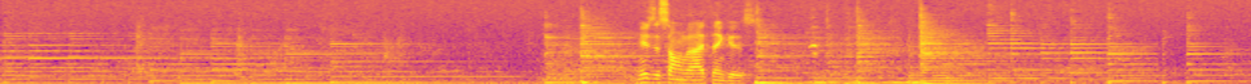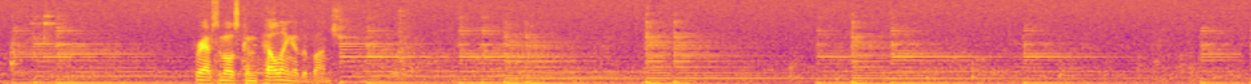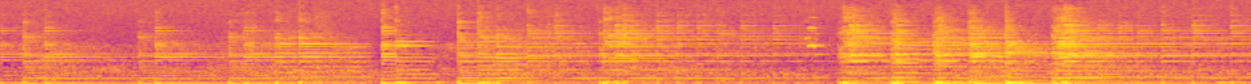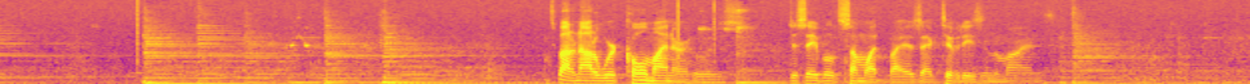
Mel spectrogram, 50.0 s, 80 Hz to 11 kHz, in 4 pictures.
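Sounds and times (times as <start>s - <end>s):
acoustic guitar strumming: 0.0s - 50.0s.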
